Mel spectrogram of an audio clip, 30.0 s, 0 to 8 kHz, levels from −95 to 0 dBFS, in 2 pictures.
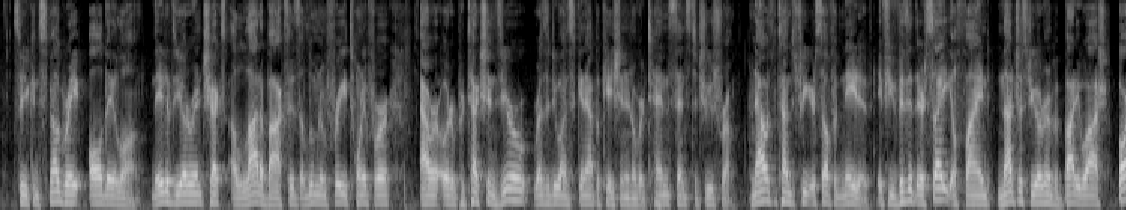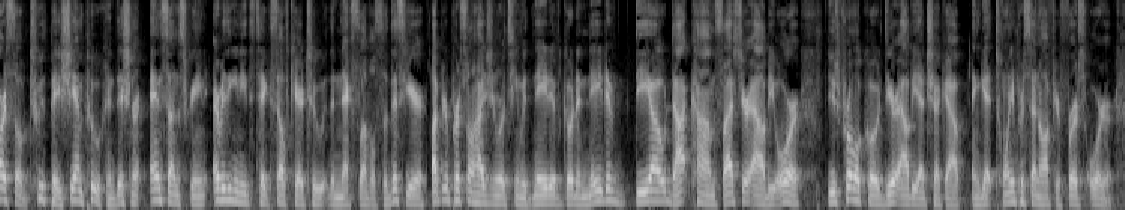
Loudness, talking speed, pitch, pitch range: -28 LUFS, 205 wpm, 120 Hz, 110-135 Hz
